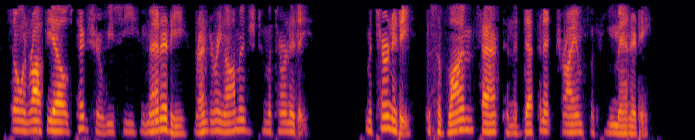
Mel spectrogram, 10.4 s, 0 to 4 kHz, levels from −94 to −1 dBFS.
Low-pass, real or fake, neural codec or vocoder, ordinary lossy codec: 3.6 kHz; fake; vocoder, 44.1 kHz, 128 mel bands, Pupu-Vocoder; MP3, 24 kbps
